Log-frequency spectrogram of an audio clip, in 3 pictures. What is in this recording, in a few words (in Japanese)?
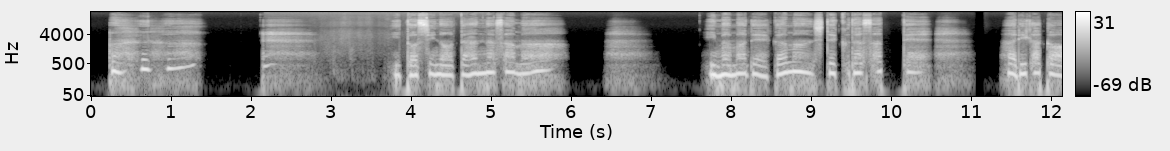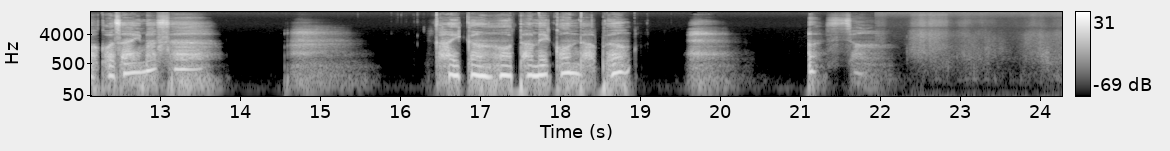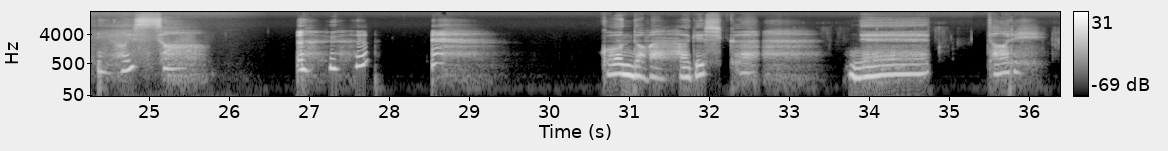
夜伽…甘やかし全肯定柔らかな体と甘い声に包まれながらゆったり→激しく本番（囁きブースト 射精音・効果音あり）; 自然の音なし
